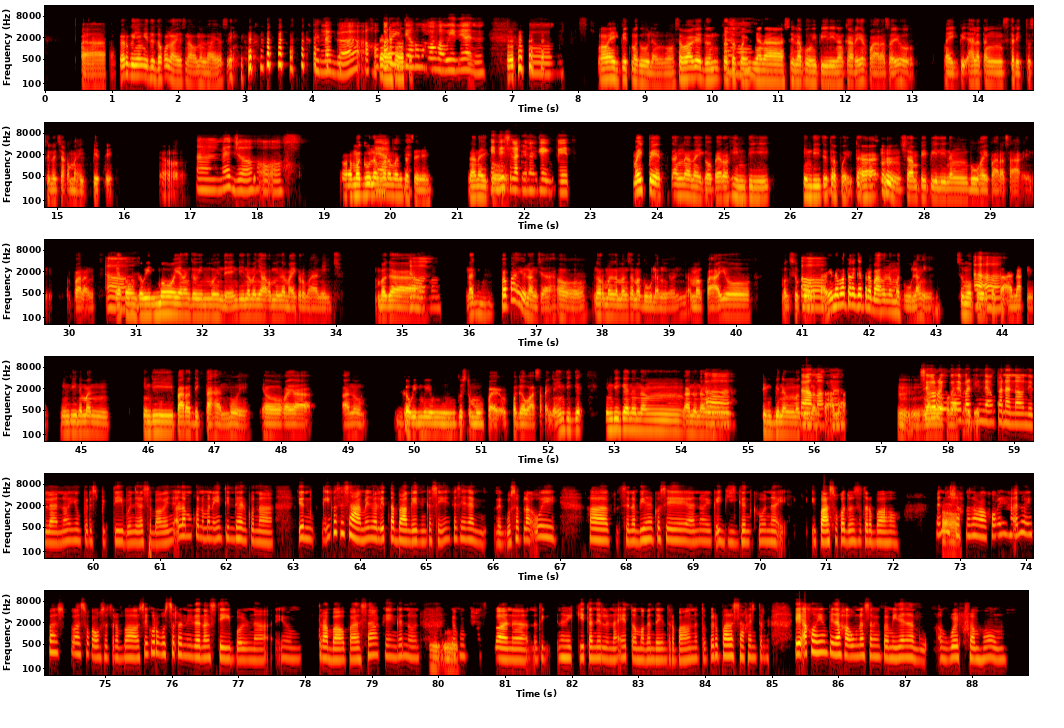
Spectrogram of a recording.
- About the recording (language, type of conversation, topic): Filipino, unstructured, Paano ninyo nilulutas ang mga hidwaan sa loob ng pamilya?
- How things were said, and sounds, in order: tapping; other background noise; laugh; unintelligible speech; laugh; throat clearing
